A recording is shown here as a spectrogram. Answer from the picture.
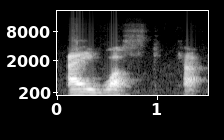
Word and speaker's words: ayahuasca: It's pronounced ayahuasca.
